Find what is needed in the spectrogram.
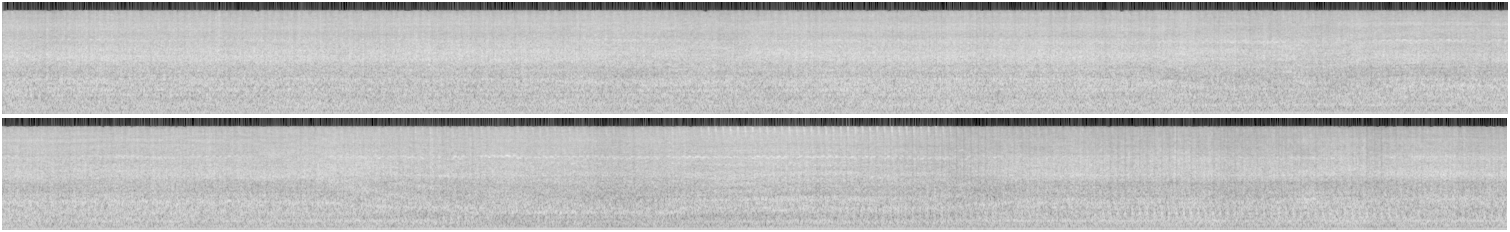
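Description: A helicopter in flight, heard from inside the cabin: a steady, loud drone of engine and rotor with a strong deep hum held at one pitch throughout.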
